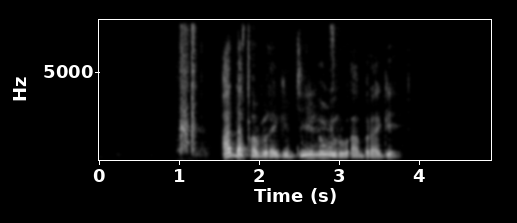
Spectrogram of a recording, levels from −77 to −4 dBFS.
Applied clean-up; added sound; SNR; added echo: neural mask model Resemble Enhance denoiser.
